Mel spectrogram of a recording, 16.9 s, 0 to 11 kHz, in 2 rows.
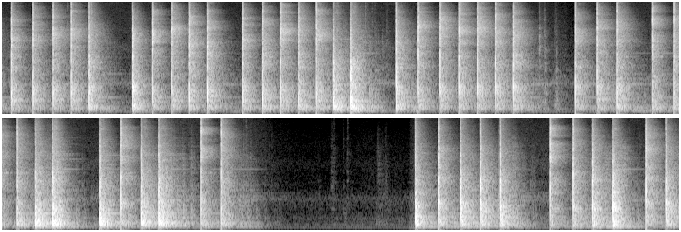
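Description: Repeated hammer strikes on parts of a 3D printed spray booth, rapid close taps in several bursts separated by short pauses, with one longer silent gap near the end.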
